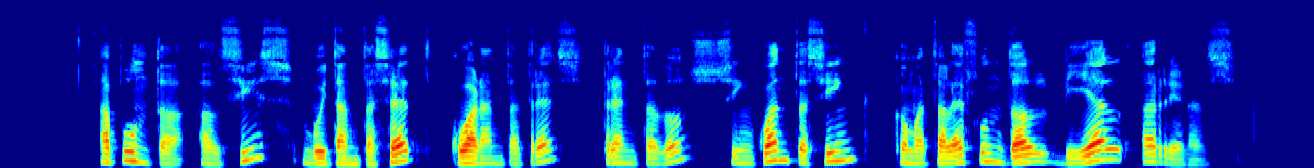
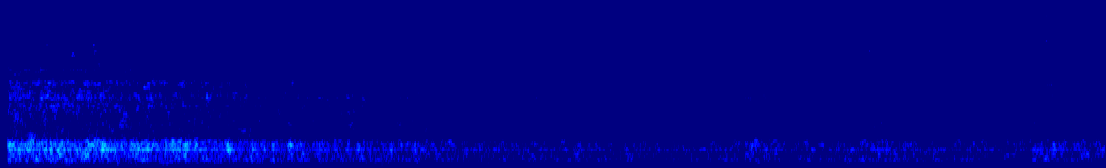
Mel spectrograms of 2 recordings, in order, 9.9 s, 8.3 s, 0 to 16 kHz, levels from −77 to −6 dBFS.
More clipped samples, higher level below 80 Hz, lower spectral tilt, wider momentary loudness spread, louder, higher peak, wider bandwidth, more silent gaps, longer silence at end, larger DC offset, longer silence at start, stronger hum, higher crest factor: neither; first, -74 dBFS vs under -90 dBFS; first, -7 dB/octave vs -4 dB/octave; about the same, 15 LU vs 13 LU; first, -25 LUFS vs -61 LUFS; first, -6 dBFS vs -44 dBFS; about the same, 11 kHz vs 10.5 kHz; neither; first, 0.65 s vs 0 s; neither; first, 0.75 s vs 0.05 s; neither; about the same, 20 dB vs 20 dB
